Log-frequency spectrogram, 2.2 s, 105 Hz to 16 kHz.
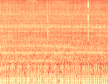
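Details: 2022 Harley-Davidson Sportster Iron 883, about 1600 miles, started with the right-bar starter button: low, lumpy V-twin potato rhythm idling evenly with no ticking or clatter; normal idle.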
